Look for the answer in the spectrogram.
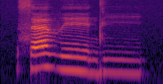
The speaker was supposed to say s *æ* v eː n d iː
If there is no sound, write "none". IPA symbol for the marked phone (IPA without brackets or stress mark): æ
